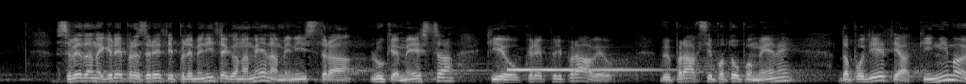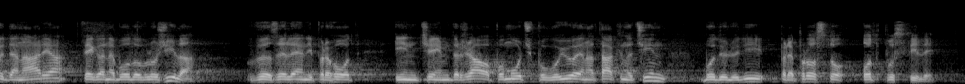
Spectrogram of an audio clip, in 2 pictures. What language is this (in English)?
Slovenian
